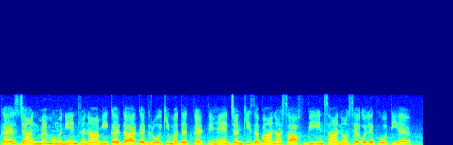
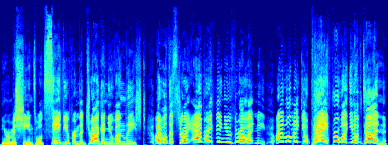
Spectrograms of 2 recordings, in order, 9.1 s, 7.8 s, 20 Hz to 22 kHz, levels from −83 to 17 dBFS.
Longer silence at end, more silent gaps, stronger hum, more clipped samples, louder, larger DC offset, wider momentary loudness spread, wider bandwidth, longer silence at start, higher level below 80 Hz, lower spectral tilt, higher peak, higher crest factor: first, 0.6 s vs 0.05 s; neither; neither; neither; about the same, -16 LUFS vs -17 LUFS; neither; second, 6 LU vs 11 LU; second, 8 kHz vs over 20 kHz; about the same, 0 s vs 0.05 s; first, -34 dBFS vs -52 dBFS; first, -5.5 dB/octave vs -2 dB/octave; about the same, 0 dBFS vs 0 dBFS; about the same, 16 dB vs 18 dB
